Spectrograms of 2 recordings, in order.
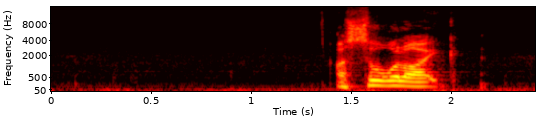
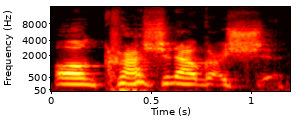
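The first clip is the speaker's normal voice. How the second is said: mocking quote; 7 semitones higher, 5 dB louder than usual. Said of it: "They say it all the fucking time".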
